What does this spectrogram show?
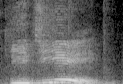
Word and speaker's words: कीजिए: यहाँ लिखा हुआ कीजिए, तो इसका सही उच्चारण है कीजिए, आप ऐसा कीजिए। देखिए क में ई की मात्रा बड़ी की, ज में ई की मात्रा छोटी, कीजिए, ये शब्द इसका शुद्ध स्वरूप है।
